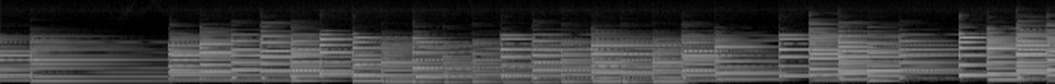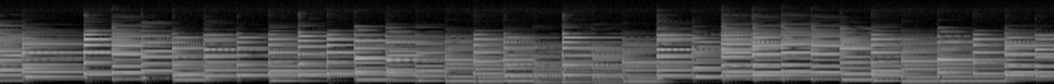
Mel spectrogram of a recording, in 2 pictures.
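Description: Background piano music: a gentle run of struck notes over a bass line. A held chord dies away near the start before the playing goes on, and a little after twelve seconds in the music drops away and comes back louder.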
